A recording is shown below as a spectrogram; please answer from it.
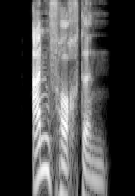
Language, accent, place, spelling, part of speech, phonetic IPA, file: German, Germany, Berlin, anfochten, verb, [ˈanˌfɔxtn̩], De-anfochten.ogg
- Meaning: first/third-person plural dependent preterite of anfechten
